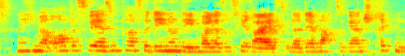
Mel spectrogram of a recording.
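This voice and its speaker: Noticeable background noise and audible room echo both come through. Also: woman. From Germany, Hamburg. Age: 30s. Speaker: PR agency founder. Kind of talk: interview.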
